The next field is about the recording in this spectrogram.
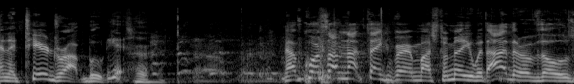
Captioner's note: laughter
